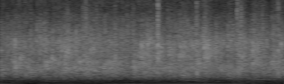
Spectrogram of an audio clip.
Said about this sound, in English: We can do better than that. Give a hand clap of praise unto the Lord.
